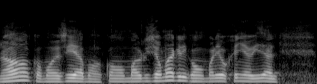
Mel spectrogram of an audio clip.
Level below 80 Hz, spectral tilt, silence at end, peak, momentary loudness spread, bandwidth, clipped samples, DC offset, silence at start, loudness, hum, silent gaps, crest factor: -58 dBFS; -8.5 dB/octave; 0.05 s; -6 dBFS; 4 LU; 8.8 kHz; under 0.1%; under 0.1%; 0 s; -23 LUFS; none; none; 16 dB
